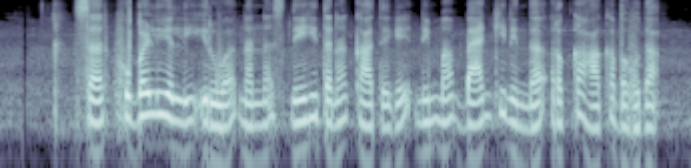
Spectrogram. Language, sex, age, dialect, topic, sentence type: Kannada, female, 18-24, Central, banking, question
